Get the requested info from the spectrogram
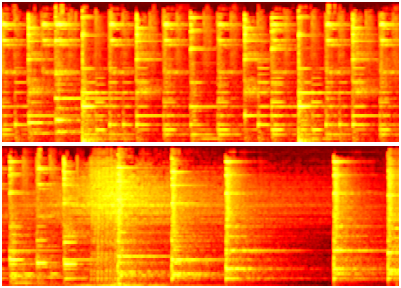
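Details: Bright chiming bell music in a repeating festive pattern that fades out before a final chime, with no animal sound.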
